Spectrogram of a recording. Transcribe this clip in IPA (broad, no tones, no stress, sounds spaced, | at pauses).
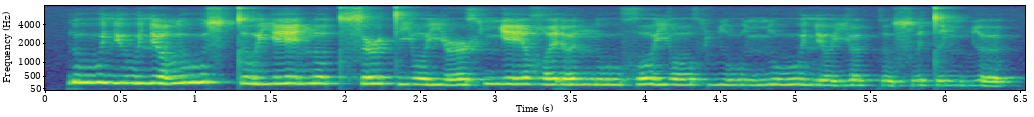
ɾ uː lʲ uː lʲ ɔ l uː s t ʊː j eː n o t s ə˞ t j o j ə˞ x ɲ eː ʁʷ e ɾ ɵ n uː x o j oː x ʎ uː ɲ uː lʲ o j ɵ k ɵ sʷ e t ʊ ɲ ʎ ɵ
